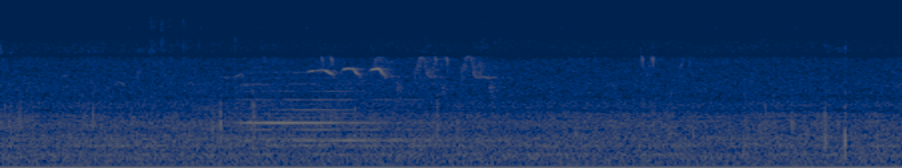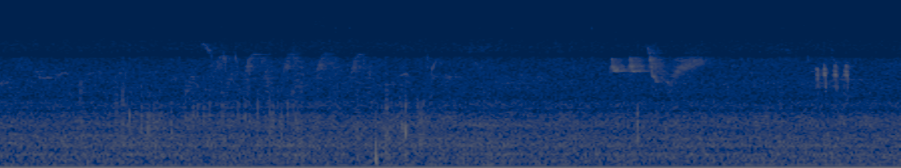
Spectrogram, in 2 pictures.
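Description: Quiet woodland ambience: a steady faint hiss with short, high-pitched bird chirps. There is a cluster of chirps and a brief lower pitched call about three seconds in, and scattered chirps later, near the middle and near the end.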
